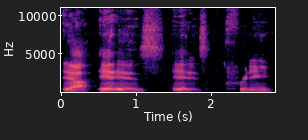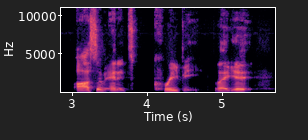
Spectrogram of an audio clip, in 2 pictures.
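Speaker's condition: No condition

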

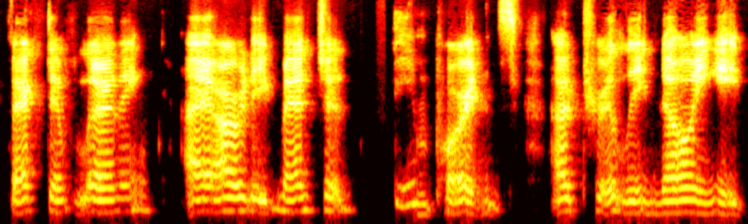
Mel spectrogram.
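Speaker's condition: ALS, primary lateral sclerosis; voice affected

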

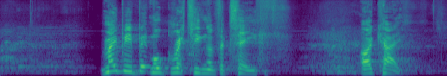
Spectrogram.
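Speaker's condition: No condition

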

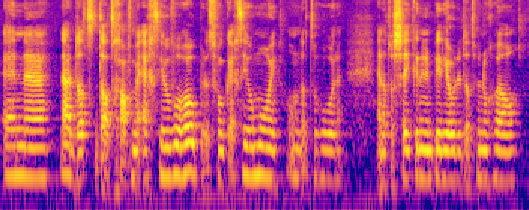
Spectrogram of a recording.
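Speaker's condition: No condition

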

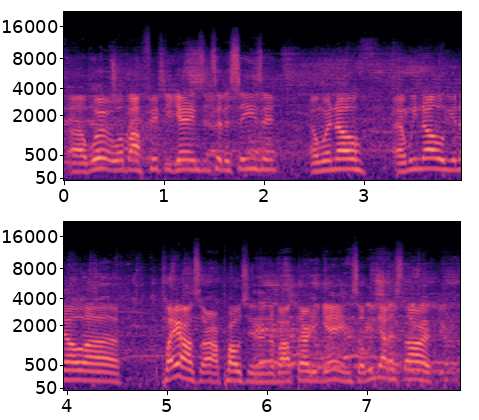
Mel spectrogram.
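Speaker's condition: No condition

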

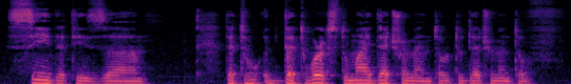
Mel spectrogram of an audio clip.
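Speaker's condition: Stuttering; stutter since childhood, continuing into adulthood; still stutters; repeated sounds

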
